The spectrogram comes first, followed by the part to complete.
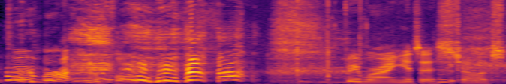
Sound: laughing

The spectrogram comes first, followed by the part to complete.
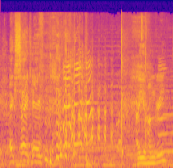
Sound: laughing

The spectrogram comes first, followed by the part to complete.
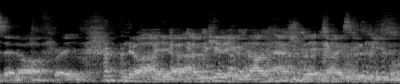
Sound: participants laughing

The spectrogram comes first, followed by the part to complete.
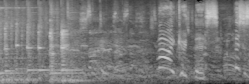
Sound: all murmuring

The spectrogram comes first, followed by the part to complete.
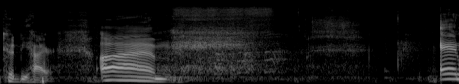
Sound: chuckles

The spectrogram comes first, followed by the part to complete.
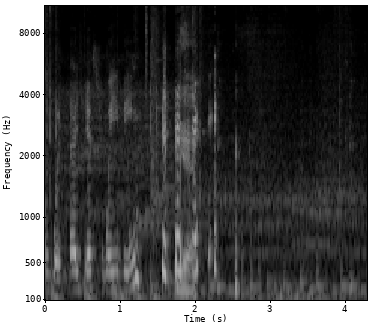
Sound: laughing

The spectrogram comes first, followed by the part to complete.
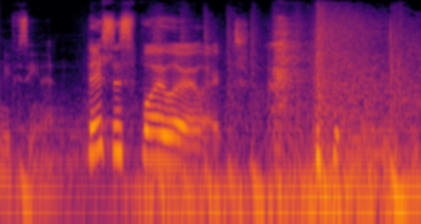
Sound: laughs; upbeat music

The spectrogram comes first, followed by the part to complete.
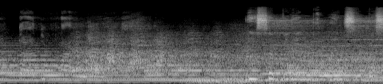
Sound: students laugh

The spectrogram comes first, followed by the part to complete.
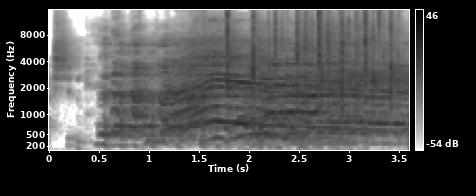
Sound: all laugh and cheer; clapping

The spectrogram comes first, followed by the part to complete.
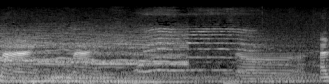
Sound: our baby crying haha

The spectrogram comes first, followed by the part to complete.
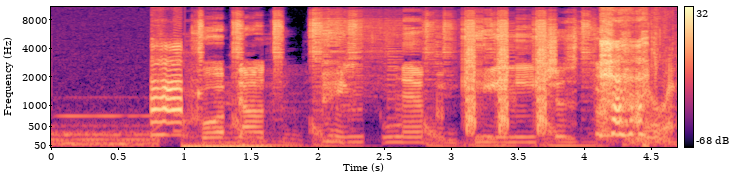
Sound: video buzzing; woman laughing

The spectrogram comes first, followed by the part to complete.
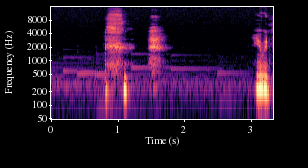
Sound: laughs

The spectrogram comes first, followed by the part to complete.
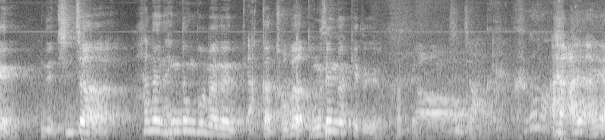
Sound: surprised

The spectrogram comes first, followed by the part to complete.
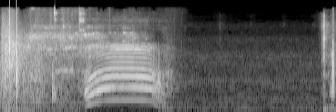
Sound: glass Breaks

